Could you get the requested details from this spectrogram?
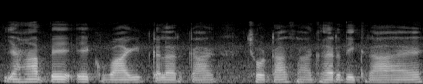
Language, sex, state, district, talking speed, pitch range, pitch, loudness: Hindi, male, Bihar, Kaimur, 170 wpm, 110-115 Hz, 110 Hz, -20 LUFS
